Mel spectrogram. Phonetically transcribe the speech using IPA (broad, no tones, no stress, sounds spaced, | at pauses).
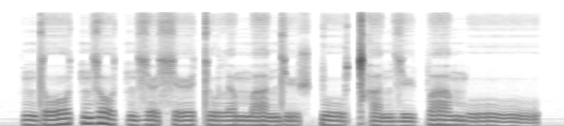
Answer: n d oː t n z oː t n z ø s ʏː t u l ə m ɐ n d yː ʃ k͡p uː ǀʰ ɐ n z y p ɐː m uː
